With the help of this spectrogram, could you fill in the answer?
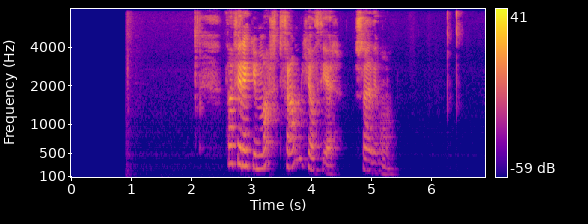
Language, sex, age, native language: Icelandic, female, 70-79, Icelandic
